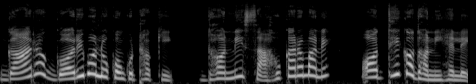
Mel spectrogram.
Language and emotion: Odia, disgusted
